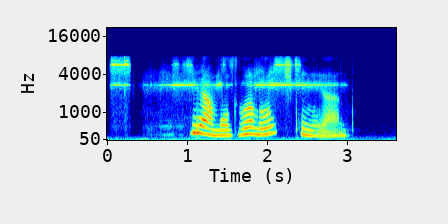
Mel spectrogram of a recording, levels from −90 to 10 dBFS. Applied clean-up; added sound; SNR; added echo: neural diffusion model UNIVERSE++.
